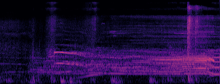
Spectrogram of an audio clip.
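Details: A wolfdog at Wolfdog Forest in snowy Hokkaido, Japan, starts a howl that slides upward, while other voices join with steady tones behind it; faint background noise.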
